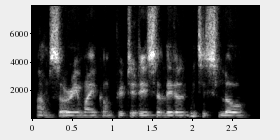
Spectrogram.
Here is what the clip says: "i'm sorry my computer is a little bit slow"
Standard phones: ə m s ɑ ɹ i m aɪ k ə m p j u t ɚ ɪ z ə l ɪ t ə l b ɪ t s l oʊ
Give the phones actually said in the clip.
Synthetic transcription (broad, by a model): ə m s ɑ ɹ i m aɪ k ə m p j u t ɚ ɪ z ə l ɪ t ə l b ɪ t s l oʊ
